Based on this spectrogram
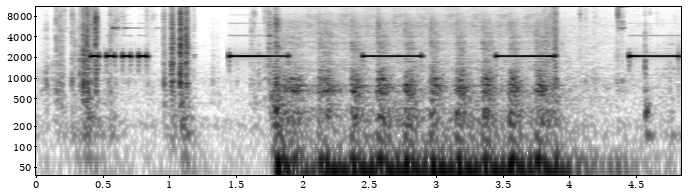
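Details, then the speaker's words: Car won't start after battery charged, relay reconnected, lights staying on with key off: warning chimes then steady starter churn about two seconds with no firing; crank no start, suspected electrical issue, fuel rail appeared dry. "just keeps doing that tries to crank nothing yeah nothing"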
